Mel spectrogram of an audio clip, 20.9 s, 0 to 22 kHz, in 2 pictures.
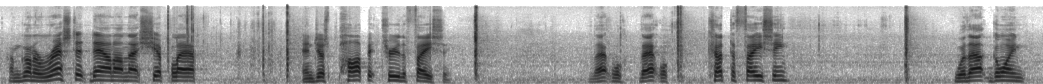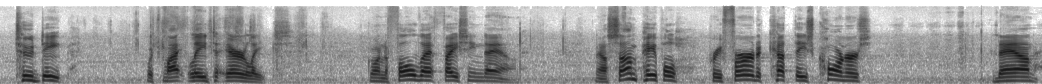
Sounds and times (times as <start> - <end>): Speech: 0.1 - 2.0, 3.0 - 4.5, 5.9 - 7.9, 9.6 - 11.2, 11.9 - 13.4, 14.1 - 15.7, 16.4 - 19.2, 20.4 - 20.8.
